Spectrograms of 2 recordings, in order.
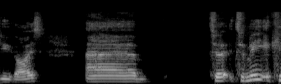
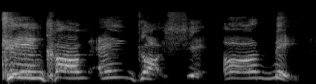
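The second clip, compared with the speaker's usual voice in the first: mock full-on shout, very high and loud; 12 semitones higher than usual. Retelling what he shouts in class while grappling, shouting like Alonzo from Training Day. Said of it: "start shouting like".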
